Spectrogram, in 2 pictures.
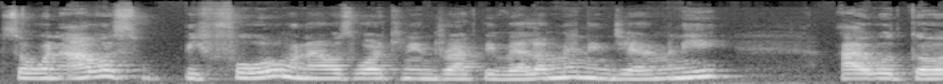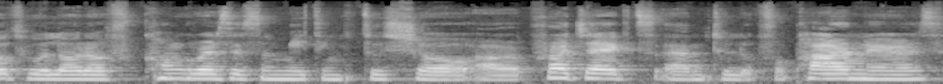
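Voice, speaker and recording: A woman with a strong Spanish accent speaks with fairly even intonation. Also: medium pitch for a woman, moderate pace. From Spain. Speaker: doctoral student, scientist. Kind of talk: interview.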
